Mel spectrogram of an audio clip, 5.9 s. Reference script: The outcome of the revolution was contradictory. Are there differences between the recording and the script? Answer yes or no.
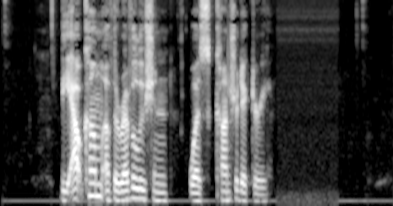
no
